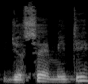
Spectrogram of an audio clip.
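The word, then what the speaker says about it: Yosemite: sí Ahora cuando salga yosemity creo que lo dije bien yosemity Oh Cómo cuesta pronunciar eso pero sí así se pronuncia Ahora cuando salga yosemity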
